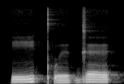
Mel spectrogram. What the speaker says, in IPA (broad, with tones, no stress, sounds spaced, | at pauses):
i˨˦ kʷʼ ɨ˨ ɡ ɘ˦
